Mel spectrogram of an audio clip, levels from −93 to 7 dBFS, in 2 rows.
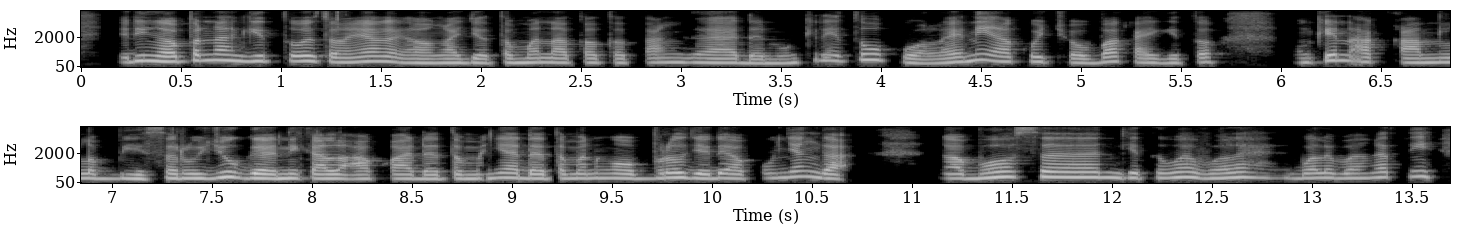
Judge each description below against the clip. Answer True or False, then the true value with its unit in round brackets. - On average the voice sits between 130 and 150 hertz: False (195 Hz)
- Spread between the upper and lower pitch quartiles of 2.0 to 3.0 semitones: False (3.6 semitones)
